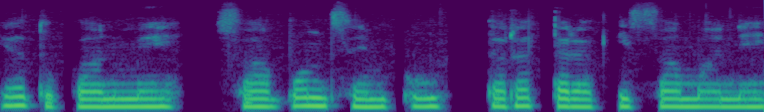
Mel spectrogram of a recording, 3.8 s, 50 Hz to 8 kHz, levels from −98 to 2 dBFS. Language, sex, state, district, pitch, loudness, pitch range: Hindi, female, Bihar, Lakhisarai, 205 Hz, -28 LUFS, 200-210 Hz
